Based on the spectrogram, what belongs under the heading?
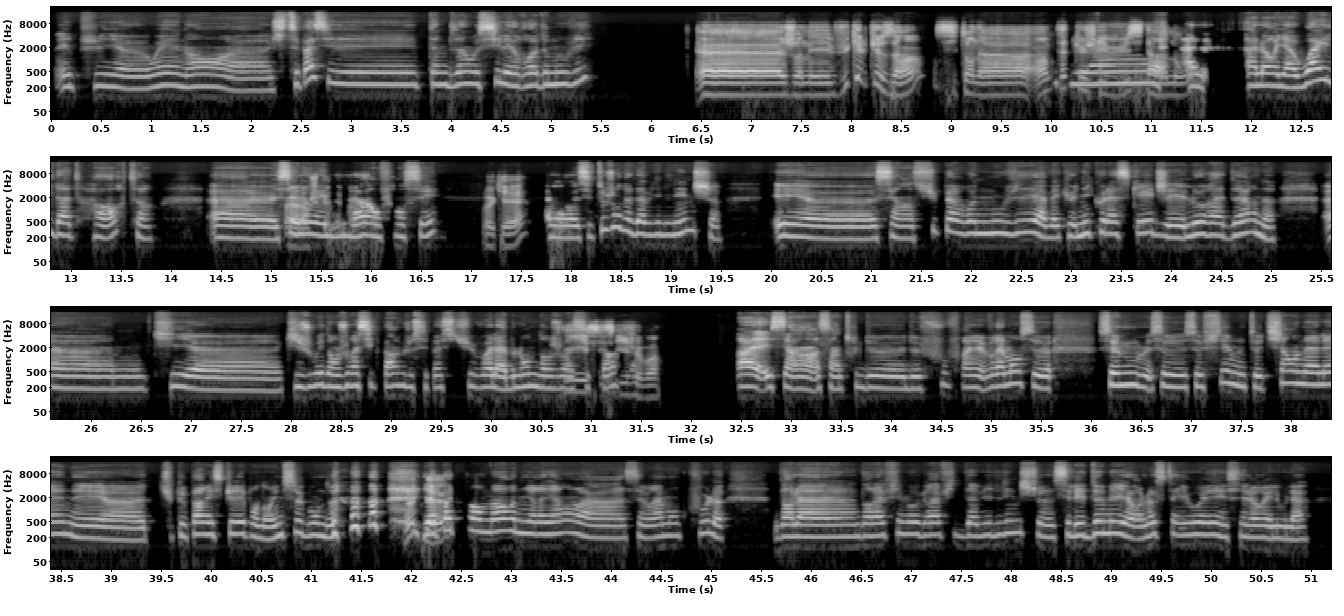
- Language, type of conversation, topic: French, unstructured, Quel film t’a le plus marqué récemment ?
- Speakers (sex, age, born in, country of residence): female, 35-39, France, France; male, 25-29, France, France
- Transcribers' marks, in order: static; drawn out: "si"; tapping; drawn out: "Heu"; distorted speech; laugh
